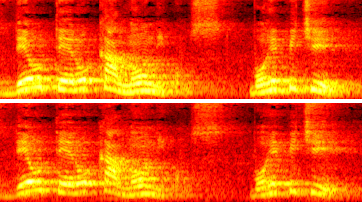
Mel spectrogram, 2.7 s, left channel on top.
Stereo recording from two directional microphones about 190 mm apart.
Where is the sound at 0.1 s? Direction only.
55° left (ahead or behind).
